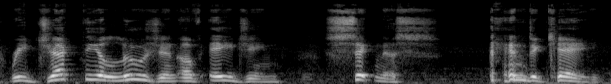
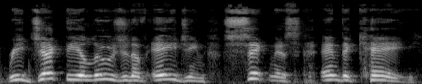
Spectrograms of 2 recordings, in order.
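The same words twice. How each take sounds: First: Said in the usual way. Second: Rising, emphatic preacher's repeat; fired-up sermon voice; preaching at full force. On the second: Real, not acted. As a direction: drive it home to the congregation.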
